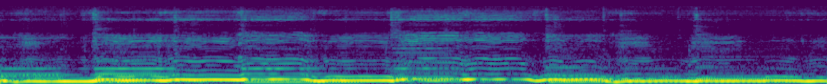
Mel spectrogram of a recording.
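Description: A man humming a wordless melody that steps up and down between notes, with acoustic guitar accompaniment.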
